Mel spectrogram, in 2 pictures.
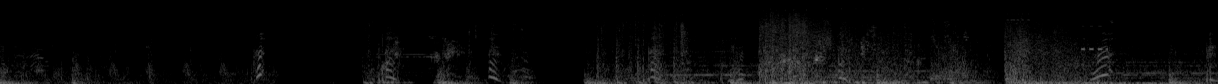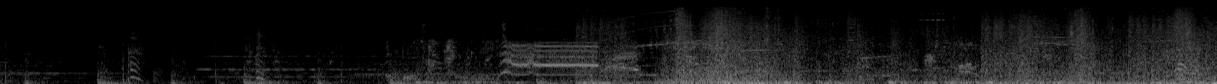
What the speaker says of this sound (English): I'm hearing more gunfire than usual.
